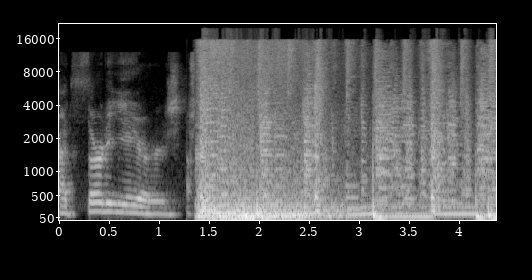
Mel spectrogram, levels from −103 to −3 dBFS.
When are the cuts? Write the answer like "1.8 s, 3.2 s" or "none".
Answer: 1.3 s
